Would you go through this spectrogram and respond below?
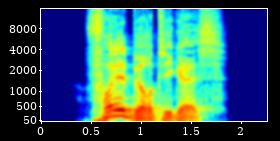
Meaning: strong/mixed nominative/accusative neuter singular of vollbürtig
- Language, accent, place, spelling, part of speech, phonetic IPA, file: German, Germany, Berlin, vollbürtiges, adjective, [ˈfɔlˌbʏʁtɪɡəs], De-vollbürtiges.ogg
